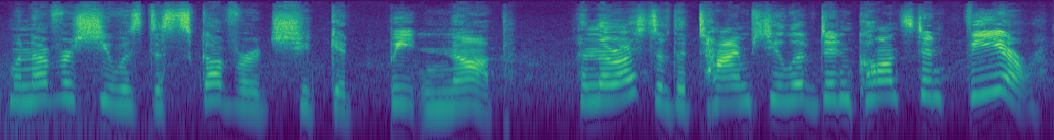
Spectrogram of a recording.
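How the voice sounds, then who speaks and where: A woman's voice: high-pitched, normal speed, a bit bright, a little hiss or hum. A woman playing an earnest, sweet young animal researcher with a girlish, explanatory manner in a video game. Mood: tender. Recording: music under the voice.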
